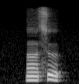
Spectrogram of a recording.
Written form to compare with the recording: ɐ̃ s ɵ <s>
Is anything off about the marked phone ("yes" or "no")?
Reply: yes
